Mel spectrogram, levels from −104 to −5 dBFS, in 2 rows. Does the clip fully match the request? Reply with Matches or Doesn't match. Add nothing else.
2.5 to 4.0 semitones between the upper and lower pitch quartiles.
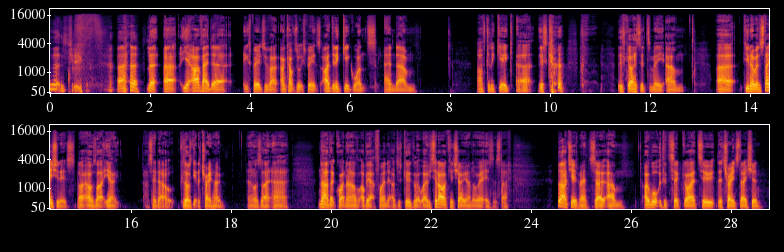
Doesn't match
